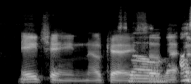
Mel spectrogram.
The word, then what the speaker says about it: Achane: to say Akine, but now everybody I hear everybody say A-Chain. A-Chain.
